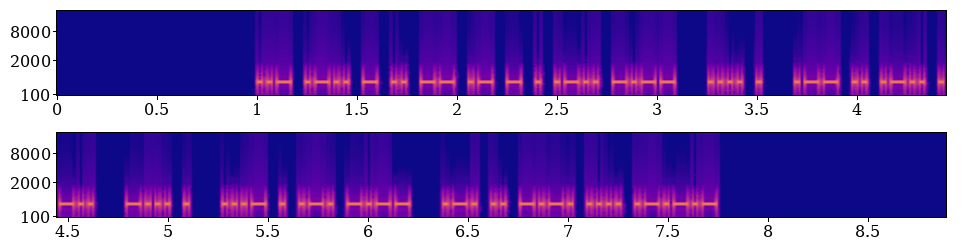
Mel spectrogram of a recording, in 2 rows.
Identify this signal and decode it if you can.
Morse code, heard as a keyed tone, about 50 wpm, 700 Hz. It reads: ULTIMATELY HE WILL BE VERY RICH.
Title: Sentences from Top 1200 Words 50wpm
